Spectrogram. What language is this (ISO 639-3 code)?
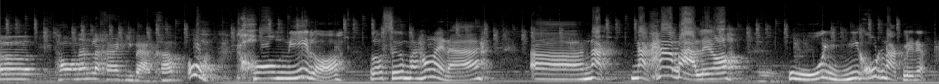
tha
